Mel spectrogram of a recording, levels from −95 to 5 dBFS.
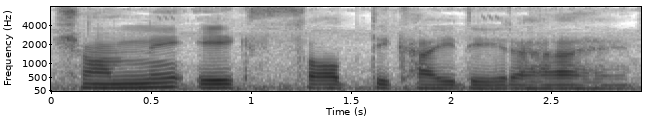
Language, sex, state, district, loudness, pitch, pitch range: Hindi, male, Uttar Pradesh, Lucknow, -16 LUFS, 125 Hz, 115-135 Hz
